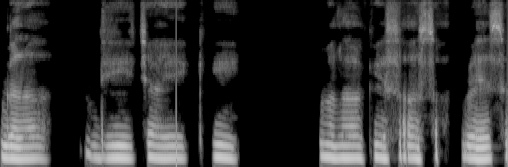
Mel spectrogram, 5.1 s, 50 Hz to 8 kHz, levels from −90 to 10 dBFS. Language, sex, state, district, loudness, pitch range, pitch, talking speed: Hindi, male, Uttar Pradesh, Budaun, -18 LUFS, 160-175 Hz, 165 Hz, 130 wpm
